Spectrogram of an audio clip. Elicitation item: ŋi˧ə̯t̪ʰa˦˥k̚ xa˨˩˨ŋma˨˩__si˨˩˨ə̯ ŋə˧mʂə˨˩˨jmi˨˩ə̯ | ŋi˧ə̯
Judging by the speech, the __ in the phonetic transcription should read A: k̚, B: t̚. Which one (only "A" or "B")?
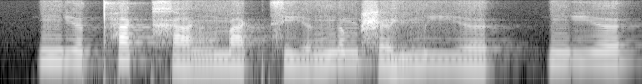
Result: A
